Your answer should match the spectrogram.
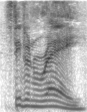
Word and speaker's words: Stephen Rea: How do you pronounce it? Stephen Ray, I think, isn't it? – Stephen Ray. – Yeah, the Northern Irish actor.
